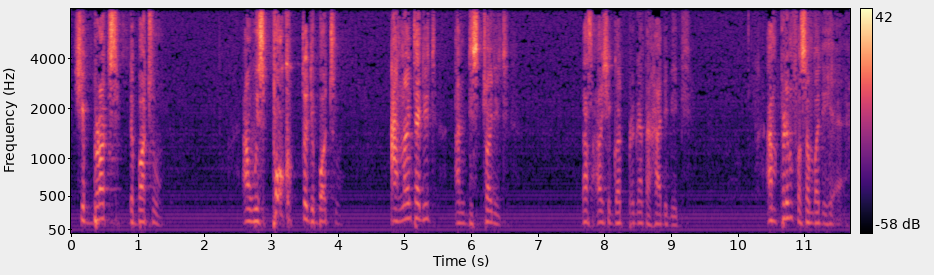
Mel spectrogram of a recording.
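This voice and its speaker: High, bright-voiced Nigerian preacher. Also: male voice, normal speed, long pauses, a little hiss or hum. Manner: animated storytelling with repetition. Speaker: pastor. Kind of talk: sermon.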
